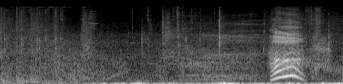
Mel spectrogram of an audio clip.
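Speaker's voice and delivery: a big airy gasp of sudden remembering; sharp gasp. Real, not acted. Suddenly remembering his story, sharp airy gasp. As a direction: gasp in with a high breath.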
